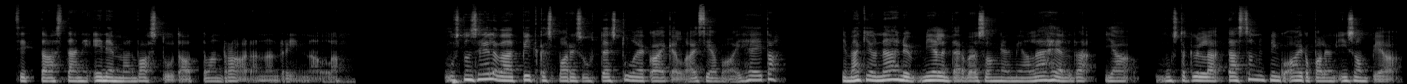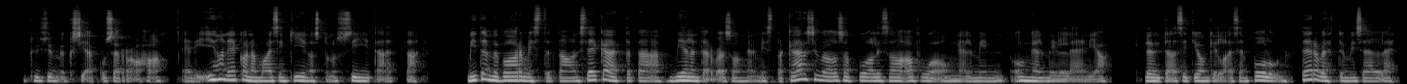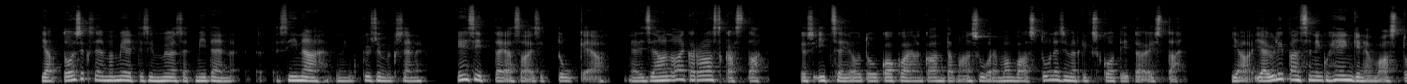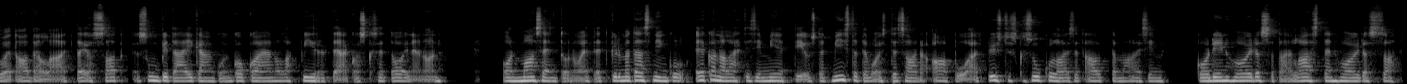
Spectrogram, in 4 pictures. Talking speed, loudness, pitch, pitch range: 150 wpm, -29 LUFS, 160 Hz, 155-180 Hz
